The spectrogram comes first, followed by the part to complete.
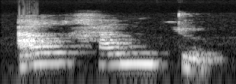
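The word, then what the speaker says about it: الحمد لله: bacanya seperti itu misalnya cara baca yang salah Alhamdulillah ini tidak boleh ya teman-teman kenapa Karena Allah ini dipantulkan ya langsung punya Allah tidak boleh seperti itu tetapi dibaca jelas aja awalnya alhamdul Alhamdulillah jadi tidak dipantulkan langit-langit tidak tetapi biasa saja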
